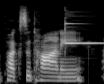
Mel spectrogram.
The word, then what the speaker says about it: Punxsutawney: But basically what happens is this weatherman goes to Punxsutawney.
